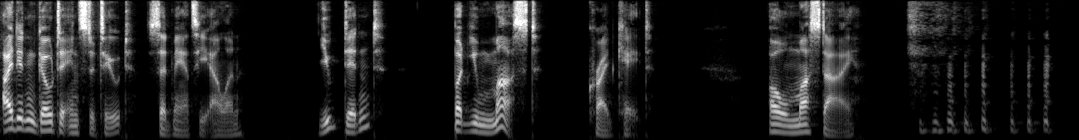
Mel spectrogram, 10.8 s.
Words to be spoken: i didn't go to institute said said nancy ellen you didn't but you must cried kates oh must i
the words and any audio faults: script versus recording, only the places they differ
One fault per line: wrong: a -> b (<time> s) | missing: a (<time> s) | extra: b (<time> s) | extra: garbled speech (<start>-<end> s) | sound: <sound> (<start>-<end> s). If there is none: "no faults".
missing: said (1.8 s)
wrong: kates -> kate (6.2 s)
sound: laugh (9.1-10.6 s)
